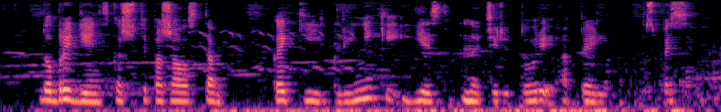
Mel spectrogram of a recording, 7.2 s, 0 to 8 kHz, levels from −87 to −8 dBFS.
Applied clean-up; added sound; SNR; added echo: classical method Wiener filter.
